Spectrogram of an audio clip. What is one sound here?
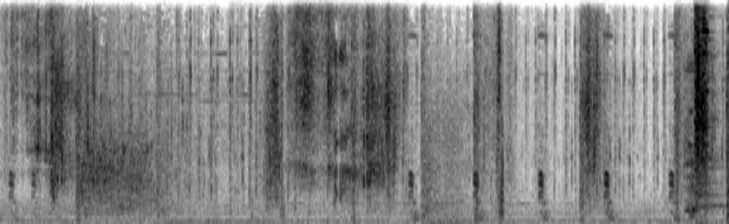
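Quick footsteps patter across a metal bridge.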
